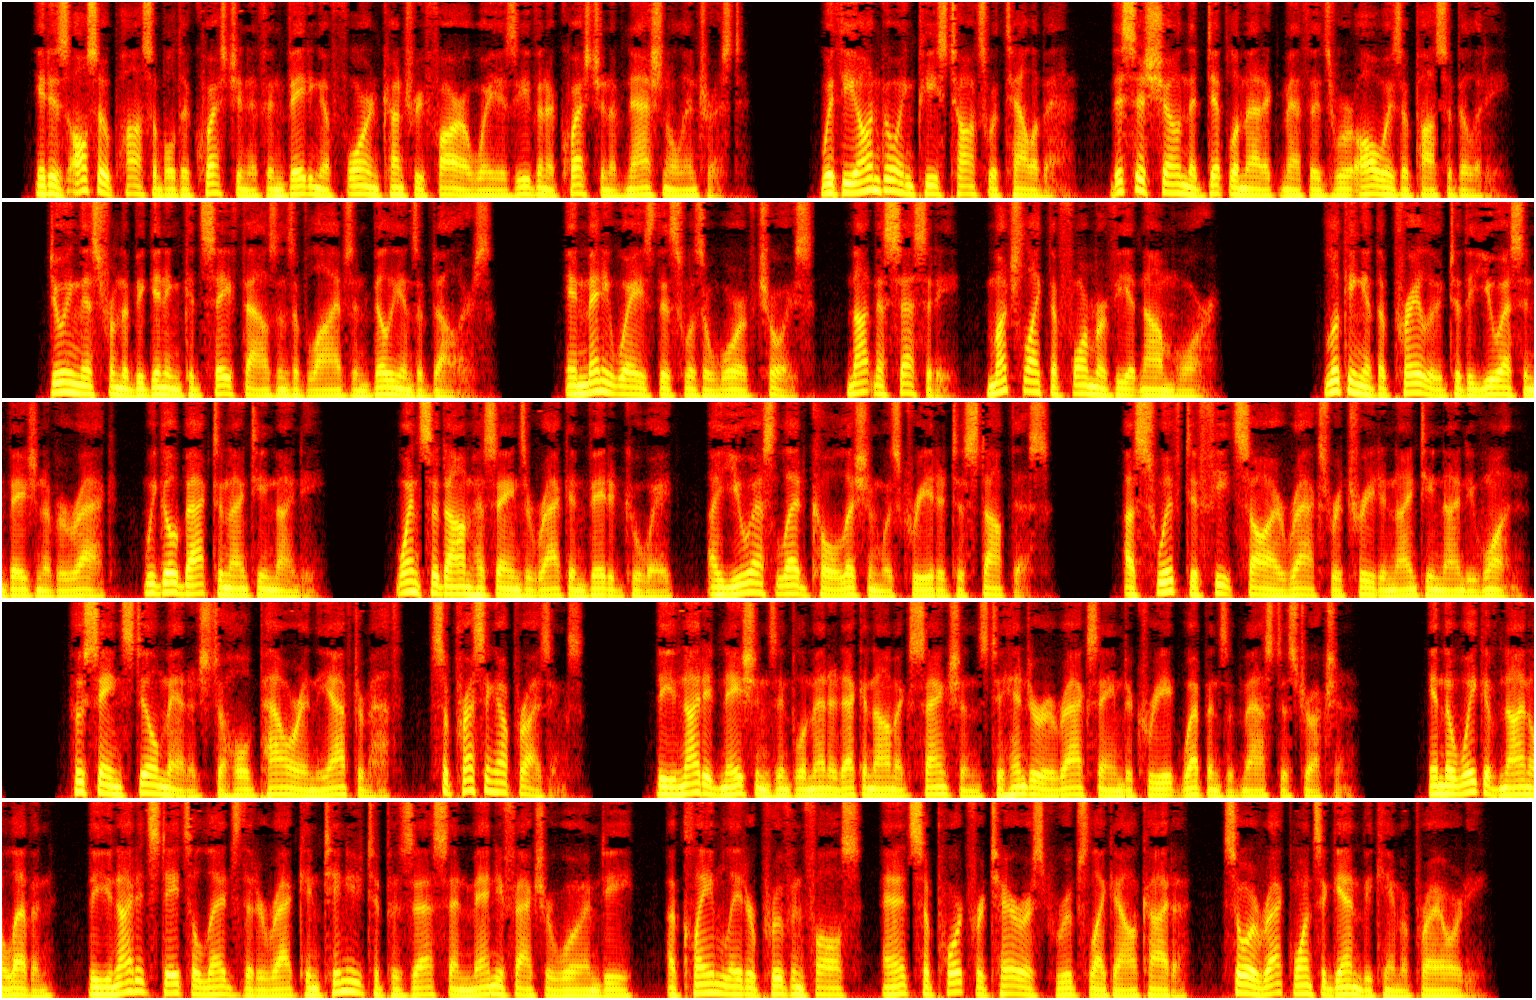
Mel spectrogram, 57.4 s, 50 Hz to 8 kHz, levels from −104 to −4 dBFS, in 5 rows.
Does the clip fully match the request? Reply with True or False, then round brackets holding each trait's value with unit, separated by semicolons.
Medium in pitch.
False (95 Hz)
